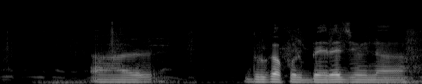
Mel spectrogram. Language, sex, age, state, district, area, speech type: Santali, male, 18-30, West Bengal, Purba Bardhaman, rural, spontaneous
